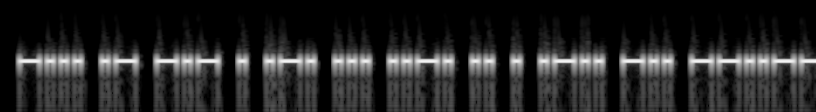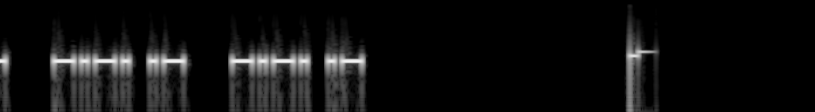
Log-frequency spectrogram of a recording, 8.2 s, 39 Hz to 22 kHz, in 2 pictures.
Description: Morse code, heard as a keyed tone, about 34 wpm, 700 Hz. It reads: BAKERSFIELD, CA CA
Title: Practice QSO - Exchange 1 - Beginning - 35wpm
